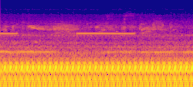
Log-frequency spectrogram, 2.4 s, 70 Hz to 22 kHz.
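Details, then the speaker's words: Plugged-in Subaru manual right after a -23.8° cold start, clutch released: steady pulsing idle with a thin constant transmission whine; cause unknown. "don't know if you can hear that transmission whining right now"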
